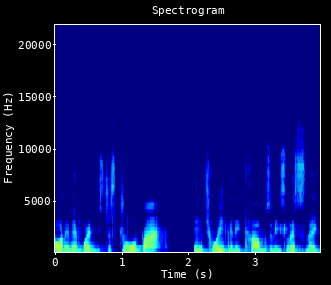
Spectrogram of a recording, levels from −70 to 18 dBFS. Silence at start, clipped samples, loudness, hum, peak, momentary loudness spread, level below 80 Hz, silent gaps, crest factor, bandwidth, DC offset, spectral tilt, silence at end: 0 s; under 0.1%; -28 LUFS; none; -12 dBFS; 10 LU; -74 dBFS; none; 18 dB; 13.5 kHz; under 0.1%; -5 dB/octave; 0 s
